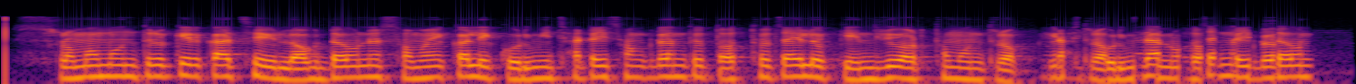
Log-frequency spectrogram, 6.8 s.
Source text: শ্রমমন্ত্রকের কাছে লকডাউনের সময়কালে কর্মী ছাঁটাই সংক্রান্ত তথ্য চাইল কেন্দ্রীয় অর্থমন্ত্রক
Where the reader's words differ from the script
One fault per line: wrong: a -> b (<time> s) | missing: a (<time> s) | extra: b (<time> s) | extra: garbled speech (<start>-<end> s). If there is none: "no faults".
extra: garbled speech (5.2-6.6 s)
